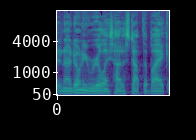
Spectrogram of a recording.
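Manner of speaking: ordinary talk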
